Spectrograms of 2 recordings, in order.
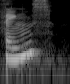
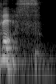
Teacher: Work on your TH pronunciation. Things, voiceless. This, voiced.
